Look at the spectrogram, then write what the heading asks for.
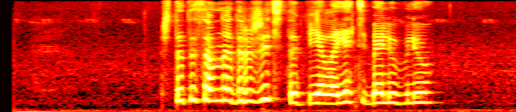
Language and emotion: Russian, positive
